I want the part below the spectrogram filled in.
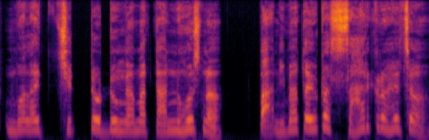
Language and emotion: Nepali, fearful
